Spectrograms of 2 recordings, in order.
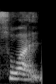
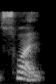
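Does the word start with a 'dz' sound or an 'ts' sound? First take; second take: ts sound; ts sound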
